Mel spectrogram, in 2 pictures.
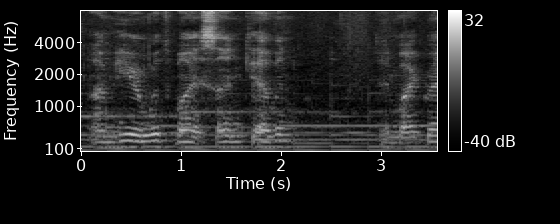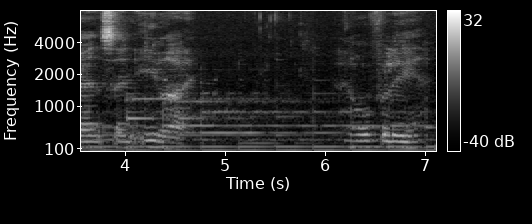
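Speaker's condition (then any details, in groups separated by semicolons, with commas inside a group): ALS; onset right hand weakness; about 1.5 years since diagnosis, cannot walk or use hands; very difficult to speak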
